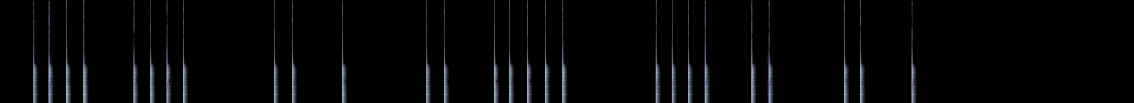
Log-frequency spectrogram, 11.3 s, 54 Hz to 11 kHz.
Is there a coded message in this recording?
Yes: tap code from 0.3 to 9.2 s, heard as knocks on a wall, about 6 knocks a second. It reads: TFJRF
